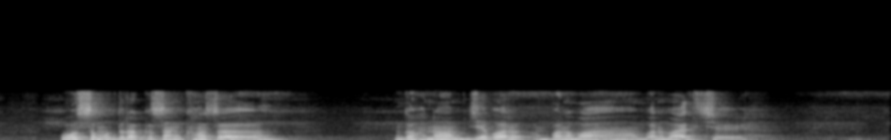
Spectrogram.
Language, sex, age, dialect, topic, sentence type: Maithili, male, 31-35, Bajjika, agriculture, statement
